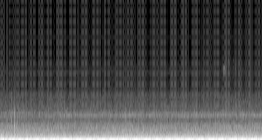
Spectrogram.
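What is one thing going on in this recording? A truck engine drones steadily with a low rumble inside the cab.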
